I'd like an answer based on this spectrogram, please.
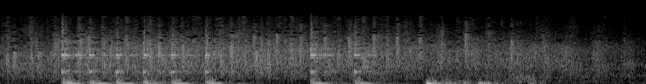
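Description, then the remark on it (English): A crowd in the gallery of a state legislative chamber claps steadily for several seconds during a bill debate, a dense patter of many hands, with scattered sharper claps standing out and the sound tapering slightly toward the end. “The gallery is welcome to hear the debate, but if you continue to clap and disrupt this proceeding, you'll be asked to leave.”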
